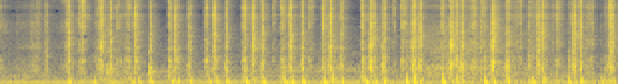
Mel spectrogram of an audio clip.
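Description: A dry yellow-orange polymer foam sponge is rubbed and scratched with fingertips and short nails. The result is a quick, irregular series of short, bright rasping strokes with a soft low thump under each.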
